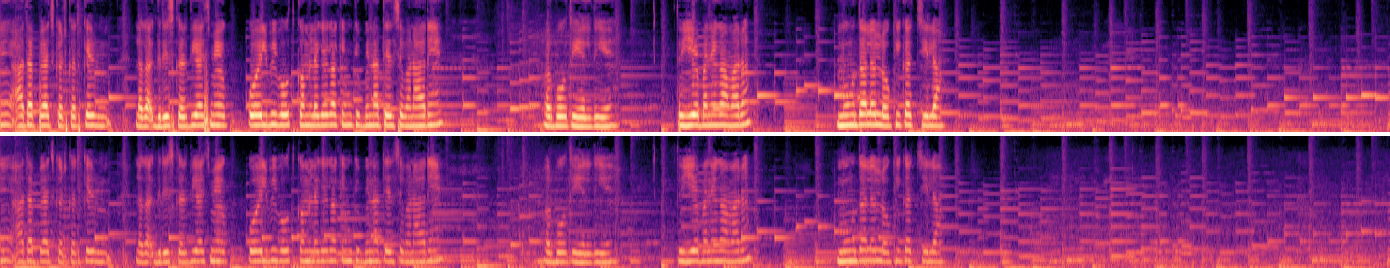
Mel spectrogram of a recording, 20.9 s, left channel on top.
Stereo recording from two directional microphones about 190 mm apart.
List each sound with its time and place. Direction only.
0.0 s speech: 40° left (ahead or behind)
8.2 s speech: 40° left (ahead or behind)
12.5 s speech: 35° left (ahead or behind)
